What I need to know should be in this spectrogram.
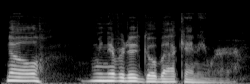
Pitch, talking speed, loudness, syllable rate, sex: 135 Hz, 170 wpm, -15 LUFS, 5.8 syllables/s, male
